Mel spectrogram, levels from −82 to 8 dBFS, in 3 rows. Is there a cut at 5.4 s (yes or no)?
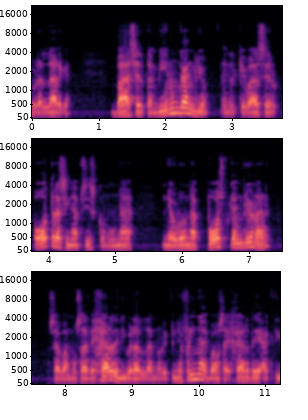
no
